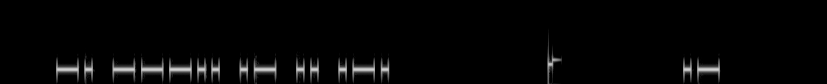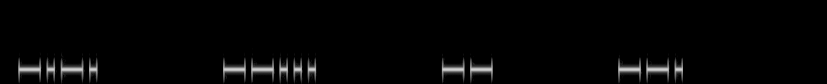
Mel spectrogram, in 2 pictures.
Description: Morse code, heard as a keyed tone, about 17 wpm, spaced as for 9 wpm, 700 Hz. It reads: N8AIR AC7MG
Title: USA Call Signs - 5 Characters - 6x Character Spacing - 17wpm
